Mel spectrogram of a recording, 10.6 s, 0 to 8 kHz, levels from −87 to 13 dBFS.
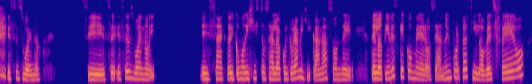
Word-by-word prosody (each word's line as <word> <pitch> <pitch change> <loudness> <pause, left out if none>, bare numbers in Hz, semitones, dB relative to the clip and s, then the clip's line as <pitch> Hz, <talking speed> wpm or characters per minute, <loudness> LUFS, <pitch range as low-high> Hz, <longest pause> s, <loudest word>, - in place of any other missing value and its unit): Eso 220 +1 -3
es 215 - -8
bueno. 180 -1 +1 0.8
Sí, 180 -2 +3
ese 205 +4 -1
ese 220 +3 0
es 235 - 0
bueno 195 -3 0
y 315 - -5 0.9
Exacto, 200 0 0
y 210 - +5
como 205 +2 -1
dijiste, 215 +1 -2
o 210 - -3
sea, 195 0 -1
la 195 0 +2
cultura 200 +3 0
mexicana 210 -4 -2
son 185 -3 -5
de: 185 -1 -2 0.3
"Te 210 +2 +6
lo 205 -1 +7
tienes 245 +9 -1
que 270 -1 0
comer", 205 -7 -1
o - - -1
sea, - - -3
no - - -4
importa 250 +3 0
si 225 -6 -3
lo 175 -3 +1
ves 190 +2 +2
feo, 245 - +1
205 Hz, 185 wpm, -24 LUFS, 190-225 Hz, 0.9 s, lo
